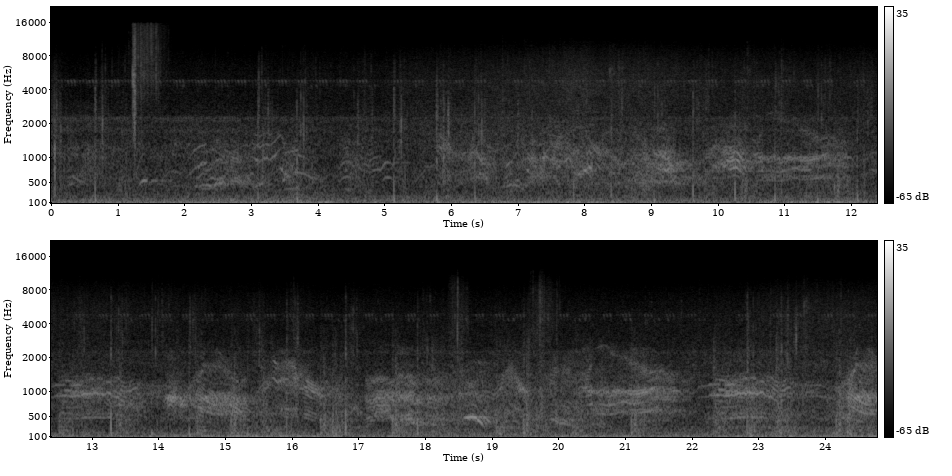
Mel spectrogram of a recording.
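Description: Slow footsteps squelch softly on wet ground.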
